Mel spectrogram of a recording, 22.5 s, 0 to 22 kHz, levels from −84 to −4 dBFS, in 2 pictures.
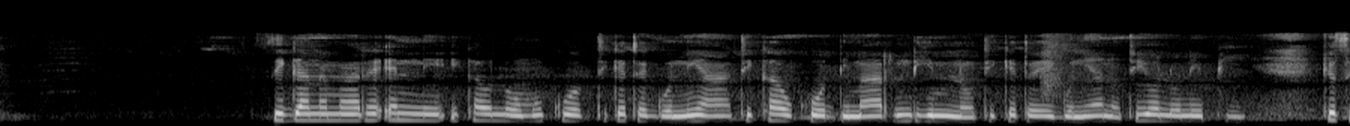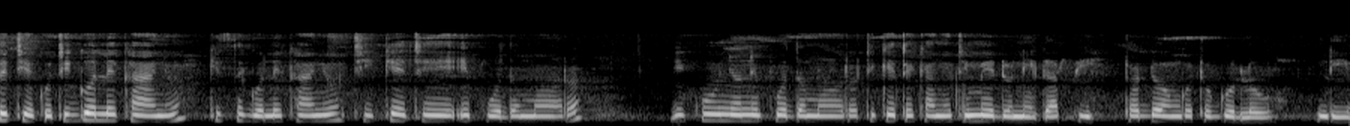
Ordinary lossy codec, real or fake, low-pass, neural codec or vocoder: none; real; 7.2 kHz; none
